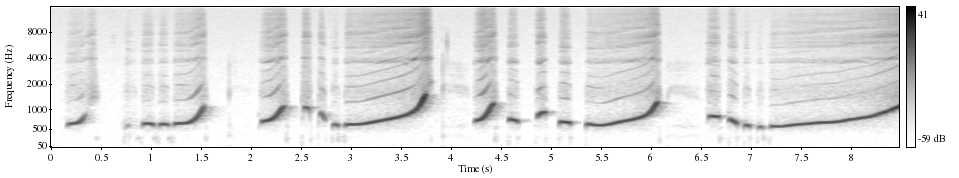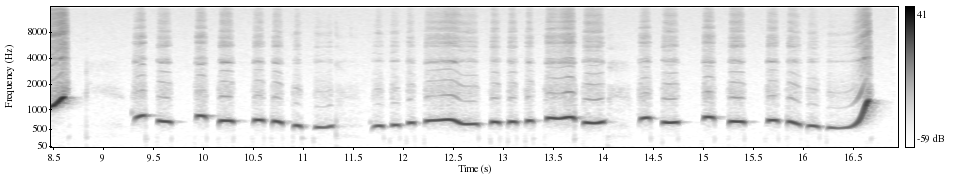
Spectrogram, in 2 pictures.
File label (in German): nasenfloete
